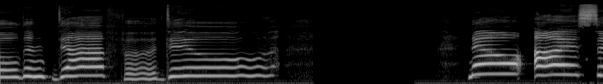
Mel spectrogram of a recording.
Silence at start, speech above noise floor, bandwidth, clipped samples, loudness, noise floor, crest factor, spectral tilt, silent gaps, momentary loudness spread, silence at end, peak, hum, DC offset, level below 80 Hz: 0 s; over 65 dB; 17.5 kHz; under 0.1%; -25 LUFS; under -90 dBFS; 18 dB; -1 dB/octave; none; 12 LU; 0 s; -10 dBFS; none; under 0.1%; -62 dBFS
